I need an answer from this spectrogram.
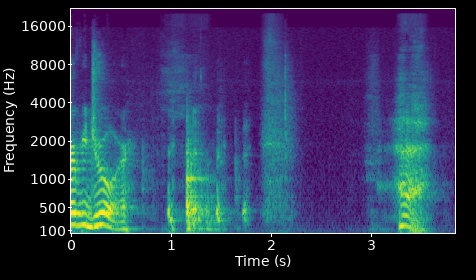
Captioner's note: chuckling; wood on desk clunking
